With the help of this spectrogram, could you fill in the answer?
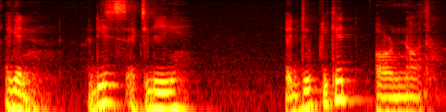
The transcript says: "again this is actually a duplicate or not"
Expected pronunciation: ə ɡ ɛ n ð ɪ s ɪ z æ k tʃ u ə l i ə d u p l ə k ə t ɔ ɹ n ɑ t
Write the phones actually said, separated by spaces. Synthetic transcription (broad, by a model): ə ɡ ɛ n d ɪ s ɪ s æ k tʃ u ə l i ə d u p l ə k ə t ɔ ɹ n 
